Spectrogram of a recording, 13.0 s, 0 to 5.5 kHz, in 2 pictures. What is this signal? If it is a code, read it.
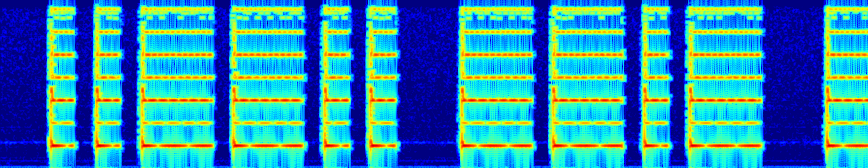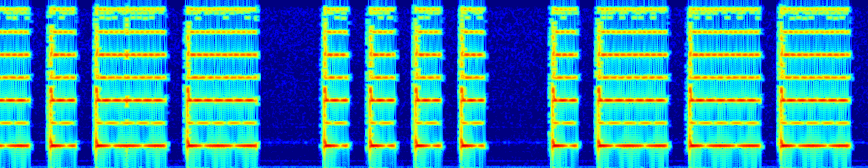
Morse code, heard as a keyed tone, about 7 wpm, 3700 Hz, with noise. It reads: ?QYHJ
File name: Morze-HA2MN / hang / 14 280 HA2MN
